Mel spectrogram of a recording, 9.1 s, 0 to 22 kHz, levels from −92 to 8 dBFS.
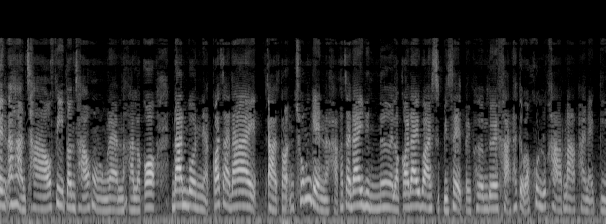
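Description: All the way through, the speech has gritty, metallic s sounds and a synthetic-bright treble, likely HE-AAC compression squeezed heavily, which fits a bitrate around 16 kbps.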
